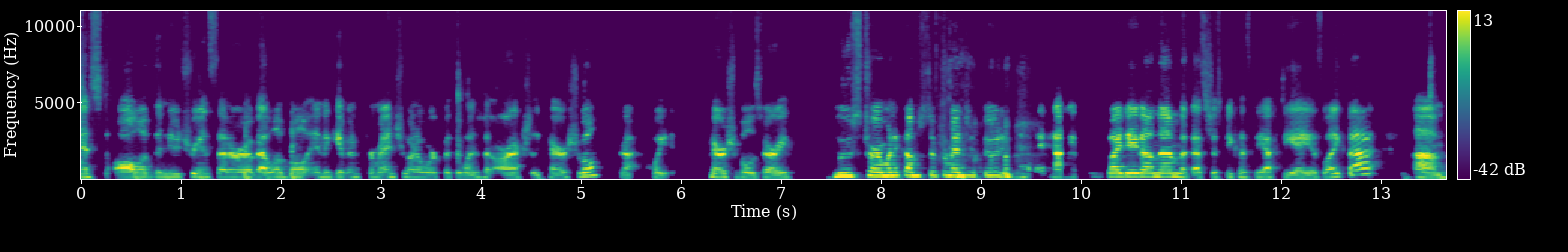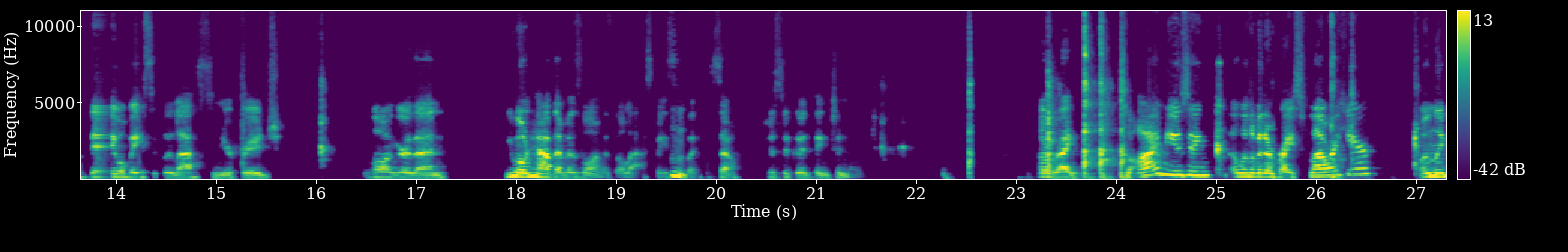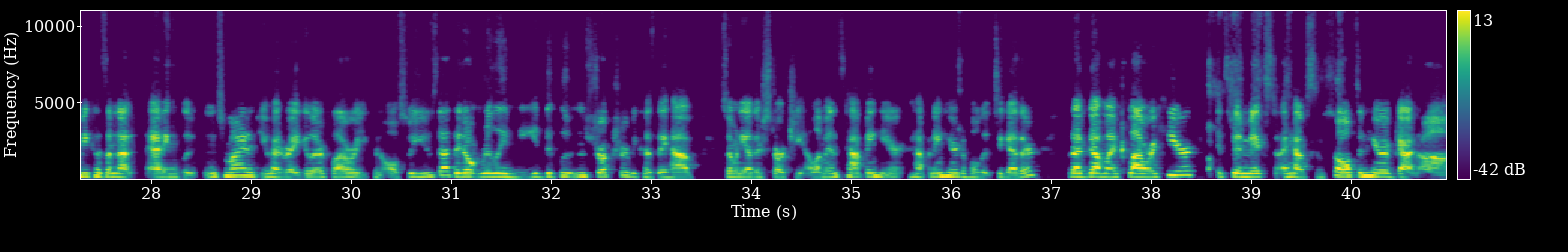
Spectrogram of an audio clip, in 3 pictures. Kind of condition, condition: link, video call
